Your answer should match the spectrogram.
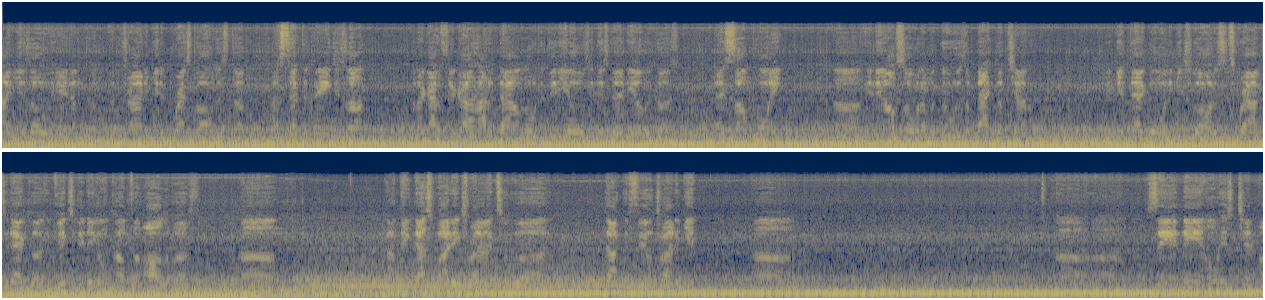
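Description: Diesel engine of a tractor-trailer droning steadily inside the cab at highway speed. About two-thirds of the way through, the engine note changes and settles at a higher pitch.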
